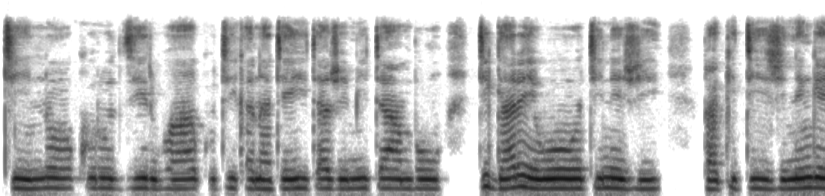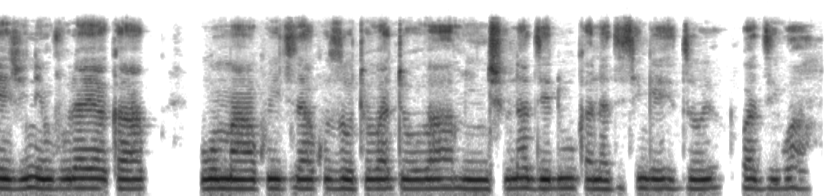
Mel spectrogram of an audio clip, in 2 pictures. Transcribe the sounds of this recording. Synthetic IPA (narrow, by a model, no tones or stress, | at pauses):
tʰino̞kuɾud͡zirwakutikanateitaʐe̞mitambo̞tiɡʱaɾe̞wo̞tine̞ʐi | pakitiʐine̞ŋɡe̞ʐine̞ɱvuɾajaka | omakuitakuzo̞to̞ʋato̞ʋamiʃunad͡ze̞ɗukanad͡zisiŋɡe̞d͡zo | wad͡ziːwa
